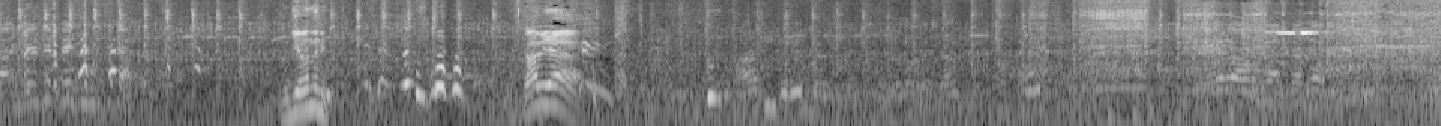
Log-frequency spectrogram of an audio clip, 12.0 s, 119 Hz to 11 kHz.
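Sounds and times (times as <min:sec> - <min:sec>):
people talking: 0:00.0 - 0:01.4, 0:02.3 - 0:08.9, 0:09.9 - 0:11.5.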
